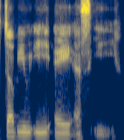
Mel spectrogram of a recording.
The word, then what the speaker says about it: Wease: Weiss is Wease.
